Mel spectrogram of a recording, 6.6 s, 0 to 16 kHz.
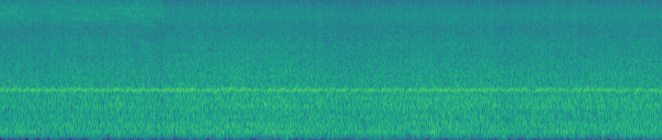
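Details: Mazda B3000 / Ford Ranger with 3.0 V6, P0171 lean code and misfire: engine idling under a heavy hiss with an uneven, unsteady beat; rough lean-running idle with misfire.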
